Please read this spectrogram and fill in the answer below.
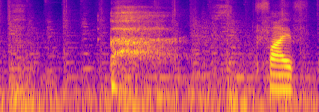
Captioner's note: sighs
